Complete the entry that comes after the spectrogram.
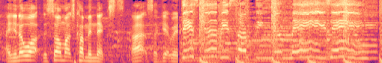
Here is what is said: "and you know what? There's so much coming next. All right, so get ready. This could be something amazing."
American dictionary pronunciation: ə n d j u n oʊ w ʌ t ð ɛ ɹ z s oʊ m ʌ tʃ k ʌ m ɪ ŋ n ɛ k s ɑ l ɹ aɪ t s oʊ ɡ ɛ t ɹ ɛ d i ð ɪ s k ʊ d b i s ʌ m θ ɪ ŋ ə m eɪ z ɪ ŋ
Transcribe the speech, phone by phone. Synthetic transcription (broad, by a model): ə n j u n oʊ w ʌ t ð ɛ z s oʊ m ʌ tʃ k ʌ m ɪ ŋ n ɛ k s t ɹ aɪ t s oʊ ɡ ɛ t ɹ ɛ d ð ɪ s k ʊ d b i s ʌ m θ ɪ ŋ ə m eɪ z ɪ ŋ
